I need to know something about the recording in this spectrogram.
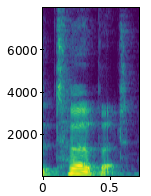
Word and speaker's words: turbot: I call it a turbot. So, I pronounce the T on that one.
